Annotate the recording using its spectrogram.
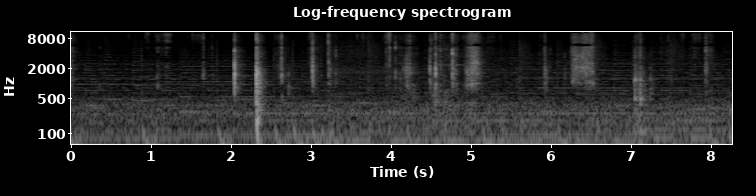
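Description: Packaging for a phone case being opened over soft background music: several sharp clicks and taps of a paper sleeve and plastic tray, the loudest a little over two seconds in, and a brief rustling scrape about six seconds in.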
